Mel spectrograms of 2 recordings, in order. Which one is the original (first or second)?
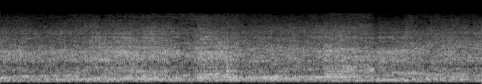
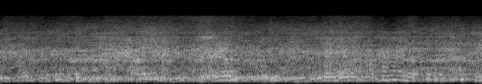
first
